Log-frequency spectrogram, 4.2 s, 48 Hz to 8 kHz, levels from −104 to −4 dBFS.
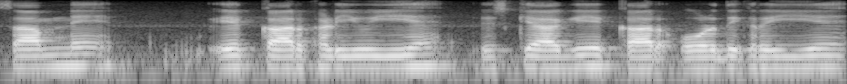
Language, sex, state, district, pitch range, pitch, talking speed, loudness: Hindi, male, Uttar Pradesh, Shamli, 130-140 Hz, 130 Hz, 200 wpm, -19 LUFS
